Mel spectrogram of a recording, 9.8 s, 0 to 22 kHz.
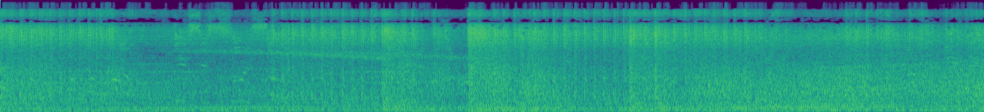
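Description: Wehrmacht mortar and gunfire in Company of Heroes 2: dense, continuous battle noise with repeated gunshots and bursts under constant loud rumble, with a commentator's voice faintly beneath.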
